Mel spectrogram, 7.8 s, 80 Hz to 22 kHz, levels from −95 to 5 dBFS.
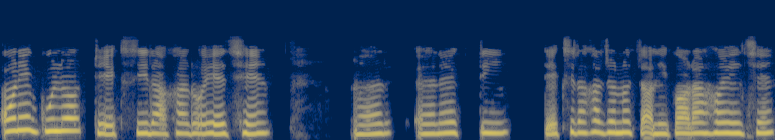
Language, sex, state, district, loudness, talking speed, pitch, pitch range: Bengali, female, West Bengal, Malda, -17 LUFS, 110 wpm, 285 Hz, 265-295 Hz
